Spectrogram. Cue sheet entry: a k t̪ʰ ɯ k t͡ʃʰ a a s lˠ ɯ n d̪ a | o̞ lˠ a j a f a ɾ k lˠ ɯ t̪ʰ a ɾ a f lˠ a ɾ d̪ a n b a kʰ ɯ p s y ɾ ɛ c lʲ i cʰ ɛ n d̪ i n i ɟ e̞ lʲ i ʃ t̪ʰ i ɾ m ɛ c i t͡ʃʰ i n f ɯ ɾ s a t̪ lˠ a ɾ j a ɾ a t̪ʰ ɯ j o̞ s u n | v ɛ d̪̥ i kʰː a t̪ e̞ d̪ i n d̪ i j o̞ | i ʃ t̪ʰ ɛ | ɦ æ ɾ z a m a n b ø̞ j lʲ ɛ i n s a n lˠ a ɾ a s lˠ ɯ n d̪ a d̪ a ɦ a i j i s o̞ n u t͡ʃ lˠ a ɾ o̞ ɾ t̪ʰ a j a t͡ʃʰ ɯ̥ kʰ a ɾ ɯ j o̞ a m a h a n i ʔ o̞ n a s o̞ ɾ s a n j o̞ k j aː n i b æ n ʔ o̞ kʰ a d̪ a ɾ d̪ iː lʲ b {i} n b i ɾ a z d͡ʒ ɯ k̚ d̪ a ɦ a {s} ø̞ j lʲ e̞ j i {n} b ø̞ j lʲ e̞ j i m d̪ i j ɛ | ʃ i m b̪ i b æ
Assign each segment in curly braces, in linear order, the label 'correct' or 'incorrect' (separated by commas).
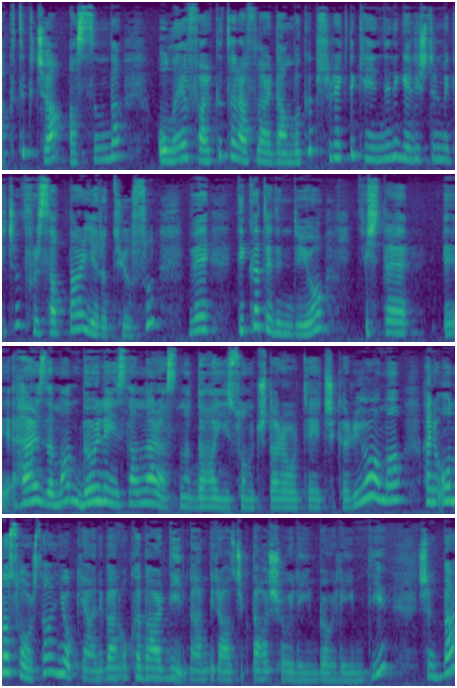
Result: incorrect, incorrect, incorrect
